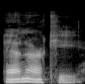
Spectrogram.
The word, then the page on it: anarchy: American English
